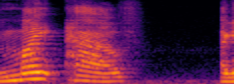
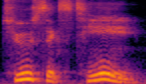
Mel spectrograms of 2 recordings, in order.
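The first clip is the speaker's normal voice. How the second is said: ordinary talk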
